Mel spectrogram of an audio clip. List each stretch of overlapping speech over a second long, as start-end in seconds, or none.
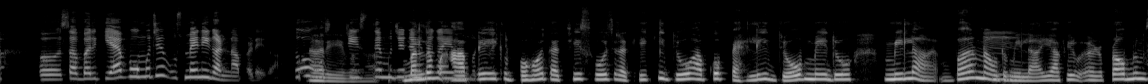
3.1-5.1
